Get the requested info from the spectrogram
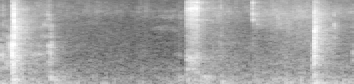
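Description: Small watch repair tools being handled and set back into their fabric pouch: a sharp click near the start, a brief scrape about a second in, and another click near the end.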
